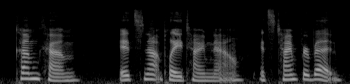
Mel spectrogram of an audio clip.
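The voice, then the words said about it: Stern fatherly voice. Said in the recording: “put on my best daddy voice”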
